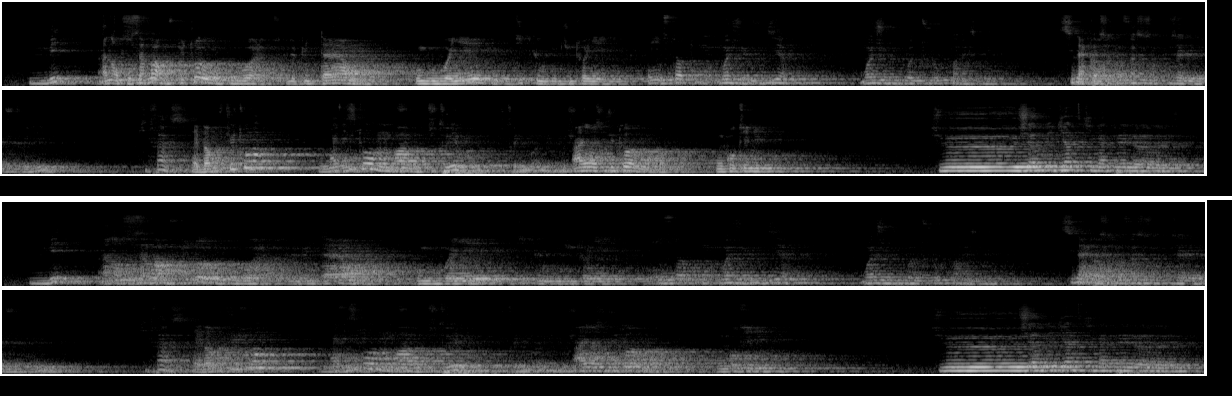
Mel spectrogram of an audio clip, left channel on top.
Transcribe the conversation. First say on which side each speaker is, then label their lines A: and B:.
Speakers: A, on the left; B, on the left.
A: mais attention.
B: Maintenant, il faut savoir, on se tutoie ou on se vous voit là, parce que depuis tout à l'heure, on- vous me vous voyez et puis vous dites que vous me tutoyez. Ça y
A: vous-
B: est, stop.
A: moi, moi, je vais vous dire, moi, je vous vois toujours par respect. Si
B: D'accord.
A: la personne en face se sent plus à l'aise à tutoyer, qu'il fasse.
B: Eh ben, on se tutoie. Eh ben,
A: Allez-y,
B: on se tutoie, mon
A: vous-
B: brave.
A: tutoyez-moi, tutoyez-moi, mais moi, je
B: Allez,
A: continue
B: on se tutoie,
A: de vous vouer.
B: mon brave. On continue.
A: Je... J'ai un de mes gardes qui m'appelle, euh, je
